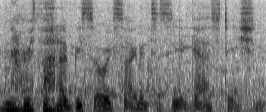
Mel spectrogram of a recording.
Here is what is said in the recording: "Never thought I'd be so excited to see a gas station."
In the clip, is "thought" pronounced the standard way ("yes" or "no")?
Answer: yes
